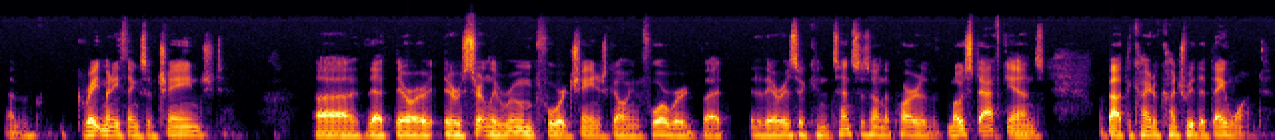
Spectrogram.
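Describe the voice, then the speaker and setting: A man speaking as a panelist in a deliberate, even-toned way. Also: low voice. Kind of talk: panel discussion answer.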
